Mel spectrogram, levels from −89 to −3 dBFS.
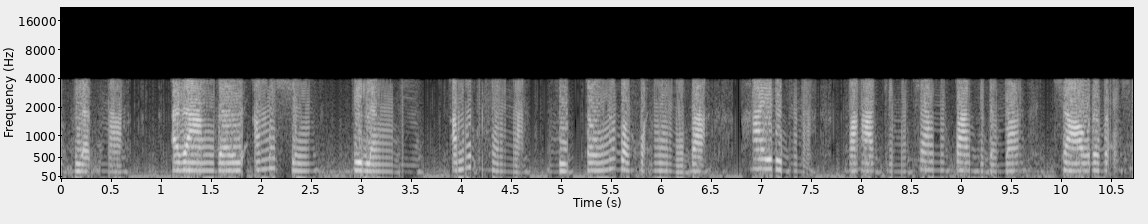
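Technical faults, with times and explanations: Throughout: mu-law and A-law mixed up. The speech was coded with G.711 mu-law but decoded as A-law, so each 8-bit code lands on the wrong level. Some samples come out too large, others too small, and near-silent ones jump well above zero. This makes the sound harsh and gritty, with hiss filling the pauses. A waveform shows a jagged envelope and gaps that never settle to zero. A spectrogram shows broadband noise smeared up to the 4 kHz ceiling of the 8,000-sample-per-second telephone band.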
